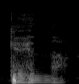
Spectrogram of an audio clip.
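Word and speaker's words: γέεννα: 이게 이제 신약은 헬라어로 쓰였으니까 히브리어로 발음을 안 하죠. 발음이 조금 바뀌어요. 그래서 개나라고 나와요. 개앤나.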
